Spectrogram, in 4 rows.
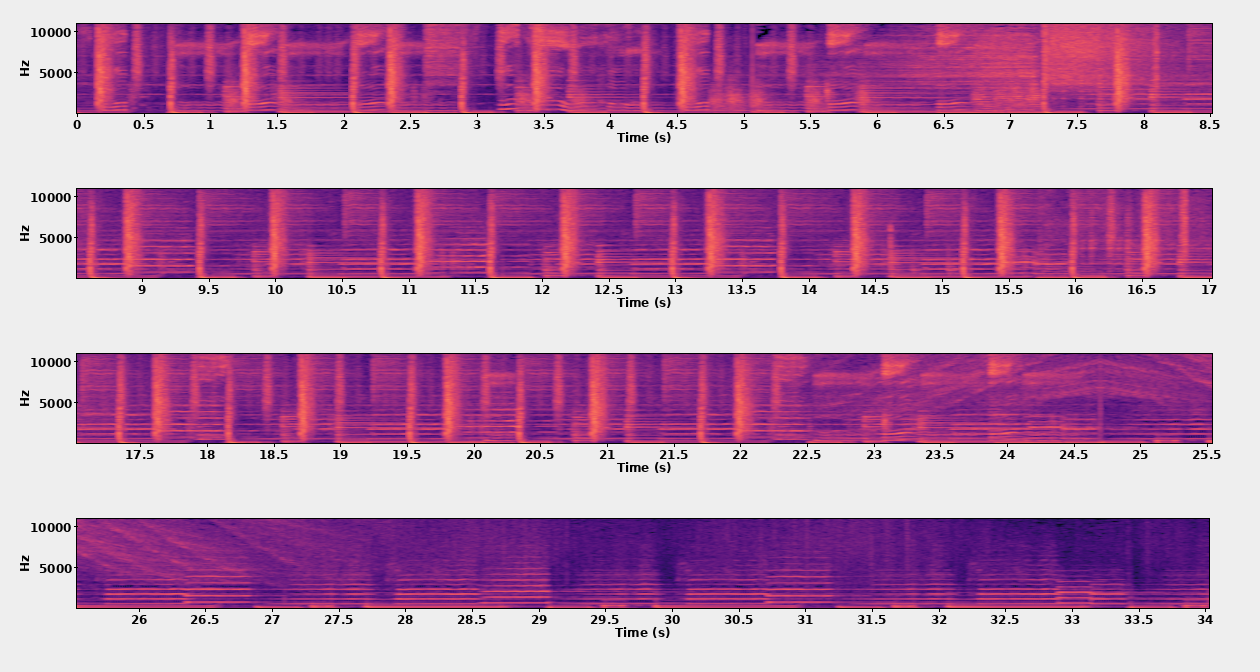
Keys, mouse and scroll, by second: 10.8 ctrl+=, 11.0 ctrl+=, 11.4 space, 12.5 [, 14.4 ], 15.5 double click, 20.8 ctrl+-, 21.0 ctrl+-, 31.4 shift+click, 32.7 right click.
